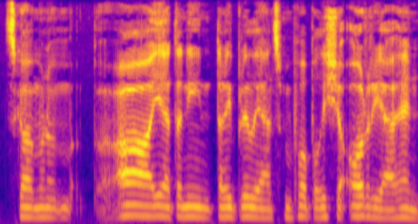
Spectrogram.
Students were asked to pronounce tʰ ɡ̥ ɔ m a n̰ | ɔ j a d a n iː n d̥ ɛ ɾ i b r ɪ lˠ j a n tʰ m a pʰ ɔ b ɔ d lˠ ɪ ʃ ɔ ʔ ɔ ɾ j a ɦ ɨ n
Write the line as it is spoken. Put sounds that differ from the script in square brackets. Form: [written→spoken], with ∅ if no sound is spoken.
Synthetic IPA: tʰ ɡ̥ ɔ m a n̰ | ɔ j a d a n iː n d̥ [ɛ→a] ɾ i b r ɪ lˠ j a n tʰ m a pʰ ɔ b ɔ [d→∅] lˠ ɪ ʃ ɔ ʔ ɔ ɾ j a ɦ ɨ n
